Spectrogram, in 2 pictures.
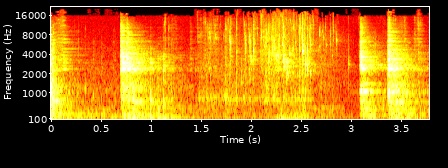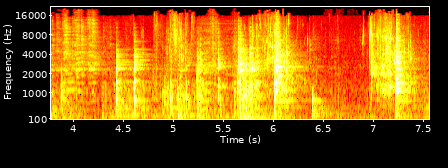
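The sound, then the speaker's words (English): Hot water pours and splashes in bursts over metal kitchen utensils to scald them, with clinks and stirring sounds, no voices. “The first thing we must do is scald all of our equipment. So all of the utensils we are going to use.”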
